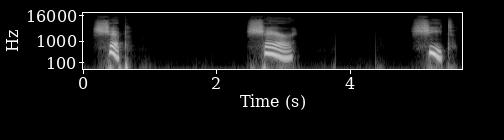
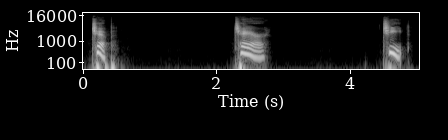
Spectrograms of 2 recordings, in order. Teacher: the T sound is just shorter and more explosive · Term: CH sound, ch sound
